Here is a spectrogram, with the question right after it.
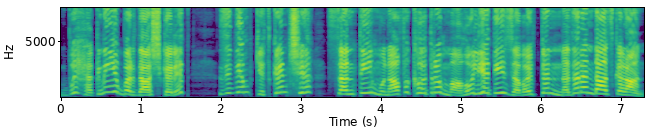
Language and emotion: Kashmiri, angry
